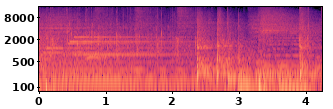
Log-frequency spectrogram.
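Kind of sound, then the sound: crowd, audience clapping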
